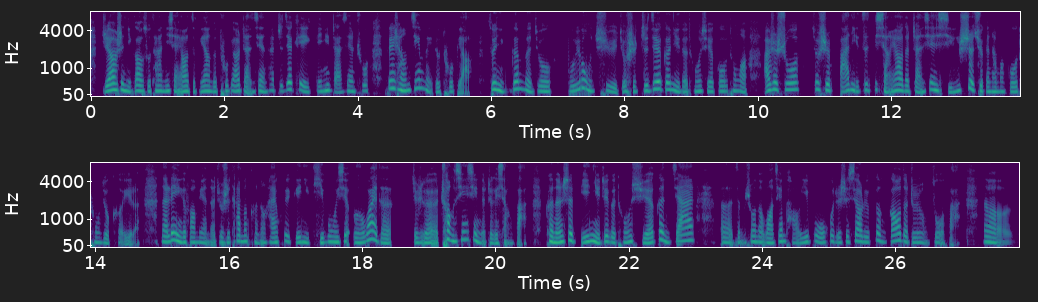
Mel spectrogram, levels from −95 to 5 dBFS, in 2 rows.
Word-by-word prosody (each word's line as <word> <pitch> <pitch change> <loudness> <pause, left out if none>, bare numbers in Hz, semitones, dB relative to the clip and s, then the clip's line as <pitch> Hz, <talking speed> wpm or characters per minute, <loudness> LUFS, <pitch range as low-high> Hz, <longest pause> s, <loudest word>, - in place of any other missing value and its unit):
只 180 - 0
要 225 +3 +8
是 225 0 +3
你 190 -4 +5
告 195 +2 +2
诉 185 - -3
它 190 +1 0
你 185 +1 +2
想 185 -2 -2
要 180 0 +3
怎 165 -2 -8
么 - - -4
样 185 0 +2
的 170 - -3
图 170 - -5
表 190 0 -1
展 180 -4 -5
现- 175 0 -1
它 205 +3 -10
直 185 -1 -9
接 245 - +4
可 235 - -7
以 165 -4 -2
给 175 - -5
你 200 +2 +3
展 205 - -8
现 175 +2 -4
出 195 +2 -9 0.3
非 280 +1 +2
常 210 -4 +5
精 285 +5 -4
美 205 -8 -2
的 155 - -5
图 170 - -7
表。 - - -7 0.3
所 240 - +4
以 - - +7
你 200 - +6
根 255 +3 +2
本 195 -7 +1
就 175 +1 0 0.2
不 180 +1 -3
用 240 -7 +1
去， 180 -4 -4
就 170 - -5
是 175 0 -3
直 190 +3 -1
接 255 +7 +6
跟 240 -1 +1
你 185 - +2
的 165 - -4
同 180 0 -2
学 175 -2 -2
沟 180 +2 -5
通 190 +1 -5
啊， 155 -3 -3 0.2
而 195 - +3
是 245 +2 +5
说， 235 +1 +1 0.2
就 250 - -2
是 220 -2 +3
把 205 - -1
你 210 -5 +1
自 215 +4 -5
己 215 +4 -11
想 180 -8 +1
要 205 +2 +3
的 190 - -1
展 165 -3 -3
现 225 +4 +2
形 165 -4 -1
式 245 +6 +3
去 195 -4 -1
跟 170 -2 -4
他 165 - 0
们 165 0 -5
沟 165 0 -1
通 175 0 -5
就 160 -2 -2
可 140 - -12
以 - - -6
了。 - - -14 0.3
那 195 - +1
另 250 +6 +6
一 200 - +7
个 180 - +3
方 180 0 -3
面 170 -2 -3
呢， - - -6
就 180 - -4
是 175 0 -2
它 215 - -3
们 205 0 +1
可 180 - -7
能 165 +1 -4
还 175 0 -1
会 205 +3 -4
给 175 -2 -3
你 180 -2 +2
提 165 +1 -3
供 190 0 +2
一 - - +5
些 200 +4 -1
额 170 0 +1
外 280 +8 +4
的 155 -2 -1 0.3
这 - - -2
个 165 0 +2
创 255 -7 +4
新 275 +6 0
性 230 -7 +3
的 175 - -3
这 155 - -4
个 150 - 0
想 155 +1 -4
法， 160 - -7 0.3
可 200 -3 +6
能 175 +2 +8
是 220 +5 +6
比 190 -3 +1
你 205 -6 +7
这 200 +6 +1
个 175 - -1
同 175 +4 0
学 165 -4 +1
更 210 -3 +2
加， 240 +6 0 0.4
呃， 175 -1 -2
怎 175 - -7
么 170 - -10
说 200 - -1
呢？ 185 - 0
往 160 -2 +1
前 210 +5 0
跑 160 -6 -10
一 175 +4 0
步， 195 -3 -4
或 210 - -6
者 180 - -6
是 180 +3 -4
效 210 +3 +1
率 185 -2 -1
更 205 0 -4
高 215 +6 +1
的 200 -5 -2
这 170 -1 -5
种 170 -1 -5
做 175 +1 -6
法， - - -15 0.3
那 175 - 0
185 Hz, 325 characters per minute, -42 LUFS, 170-210 Hz, 0.4 s, 要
